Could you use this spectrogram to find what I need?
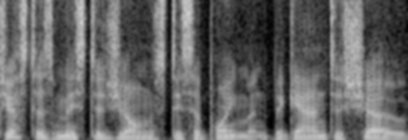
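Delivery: plain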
